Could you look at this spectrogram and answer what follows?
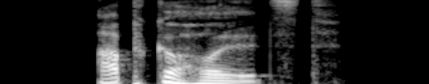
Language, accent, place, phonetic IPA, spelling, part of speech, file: German, Germany, Berlin, [ˈapɡəˌhɔlt͡st], abgeholzt, verb, De-abgeholzt.ogg
- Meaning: past participle of abholzen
